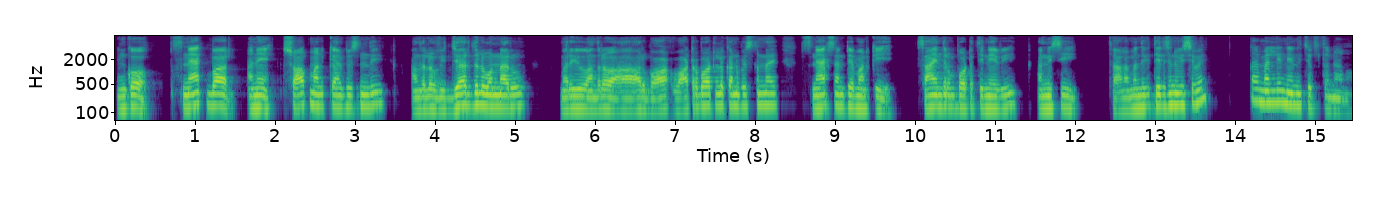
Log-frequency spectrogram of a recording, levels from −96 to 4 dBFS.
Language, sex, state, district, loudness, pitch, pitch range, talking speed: Telugu, male, Andhra Pradesh, Srikakulam, -18 LUFS, 135 Hz, 125-150 Hz, 115 wpm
